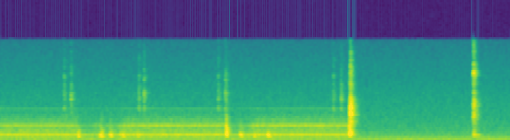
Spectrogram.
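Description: An energised linear servo motor axis holding position, giving off a steady high whine of several tones, with a few light clicks. About five seconds in there is a sharp click and the whine stops at once as the servo drive restarts and the motor is de-energised. A single click follows near the end.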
